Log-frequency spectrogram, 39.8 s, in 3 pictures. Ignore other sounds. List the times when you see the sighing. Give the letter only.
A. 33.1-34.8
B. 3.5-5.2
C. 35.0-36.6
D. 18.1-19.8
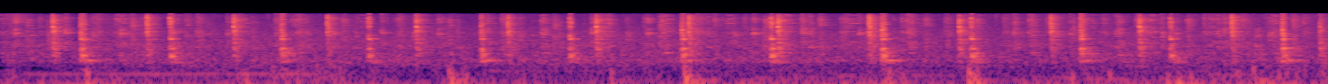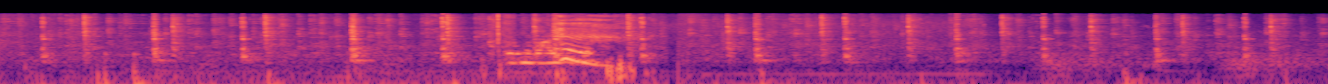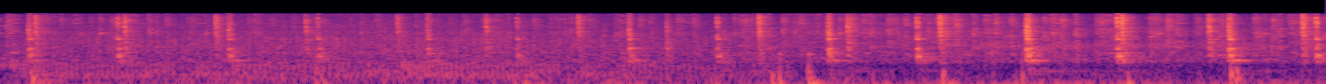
D.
